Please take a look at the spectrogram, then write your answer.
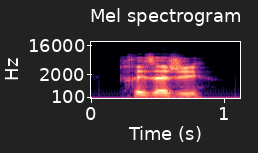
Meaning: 1. to predict, to foresee, foretell 2. to forewarn 3. to portend, be an omen of 4. to bode
- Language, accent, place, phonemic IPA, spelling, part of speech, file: French, France, Lyon, /pʁe.za.ʒe/, présager, verb, LL-Q150 (fra)-présager.wav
